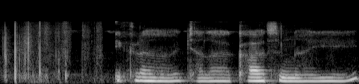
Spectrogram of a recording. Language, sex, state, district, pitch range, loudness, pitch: Telugu, male, Andhra Pradesh, Annamaya, 155-165 Hz, -19 LUFS, 160 Hz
